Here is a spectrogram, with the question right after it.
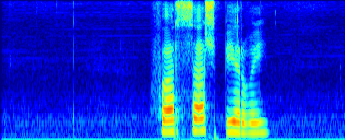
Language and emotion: Russian, neutral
